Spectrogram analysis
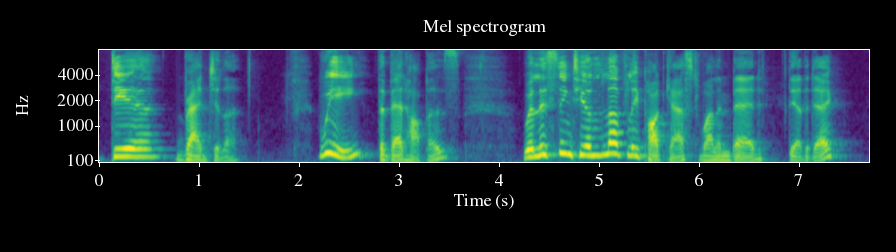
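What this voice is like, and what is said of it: Put-on exaggerated British accent. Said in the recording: “I'm going to try to do it in my best British accent. I'm going to sound like Mike Myers doing Austin Powers”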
